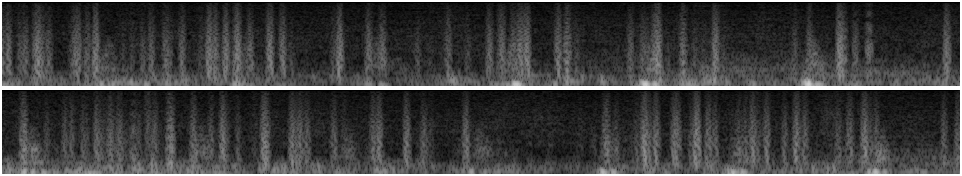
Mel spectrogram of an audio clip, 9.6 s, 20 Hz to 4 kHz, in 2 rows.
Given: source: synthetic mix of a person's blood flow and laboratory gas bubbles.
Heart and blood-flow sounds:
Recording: Doppler ultrasound of blood flow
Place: subclavian vein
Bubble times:
no bubbles
From the record:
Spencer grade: 0 (complete lack of bubble signals)

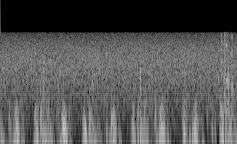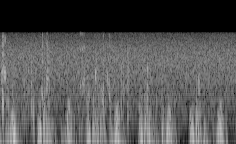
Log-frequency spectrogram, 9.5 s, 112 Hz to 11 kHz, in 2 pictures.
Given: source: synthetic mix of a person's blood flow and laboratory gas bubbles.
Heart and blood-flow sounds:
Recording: Doppler ultrasound of blood flow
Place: precordium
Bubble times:
4.12-4.70 s: bubbles
4.74-4.96 s: bubbles
5.36-5.71 s: bubbles
6.29-6.99 s: bubbles
From the record:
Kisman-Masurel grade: 221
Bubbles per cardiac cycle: several, 3 to 8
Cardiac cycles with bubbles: 10 to 50%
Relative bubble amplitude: barely perceptible (0.100 to 0.250)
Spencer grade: 2 (many but less than half of the cardiac periods contain bubble signals, singularly or in groups)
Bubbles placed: only in the low amplitude regions of the cardiac cycle

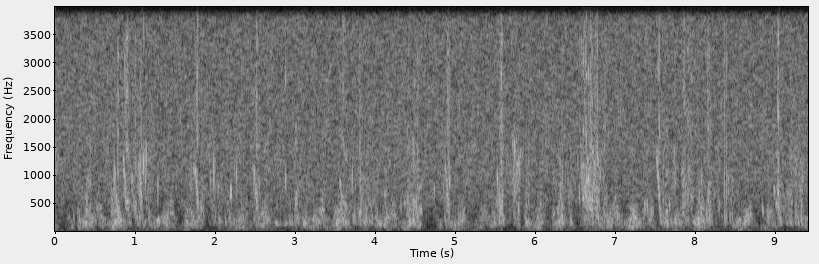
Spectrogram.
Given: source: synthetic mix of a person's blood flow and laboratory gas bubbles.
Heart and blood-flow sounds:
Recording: Doppler ultrasound of blood flow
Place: precordium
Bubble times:
0.00-0.06 s: bubbles
0.20-0.47 s: bubbles
0.62-1.32 s: bubbles
1.66-2.42 s: bubbles
2.48-3.31 s: bubbles
3.54-4.19 s: bubbles
4.29-4.63 s: bubbles
4.71-4.77 s: bubbles
4.83-4.99 s: bubbles
5.09-5.16 s: bubbles
5.43-5.99 s: bubbles
6.21-6.92 s: bubbles
7.33-8.00 s: bubbles
8.03-8.70 s: bubbles
8.81-9.42 s: bubbles
From the record:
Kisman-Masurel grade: 342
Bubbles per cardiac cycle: rolling drumbeat, 9 or more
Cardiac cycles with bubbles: 100%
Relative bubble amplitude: moderate (0.250 to 0.450)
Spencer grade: 3 (all of the cardiac periods contain showers or single bubble signals, but not dominating or overriding the cardiac motion signals)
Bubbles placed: anywhere in the cardiac cycle

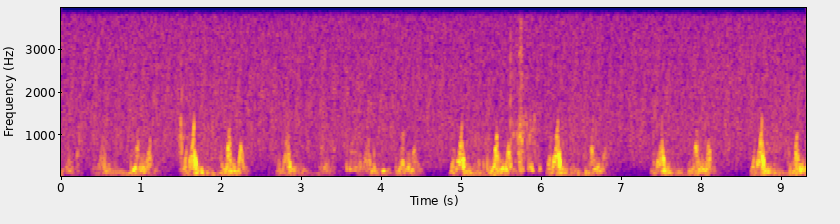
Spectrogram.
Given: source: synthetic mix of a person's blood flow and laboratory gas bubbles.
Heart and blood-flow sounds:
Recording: Doppler ultrasound of blood flow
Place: precordium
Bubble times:
0.18-0.24 s: bubbles
0.88-1.00 s: bubbles
1.02-1.16 s: bubbles
1.46-1.58 s: bubbles
3.54-3.97 s: bubbles
3.99-4.12 s: bubbles
4.24-4.35 s: bubbles
5.21-5.38 s: bubbles
5.59-6.02 s: bubbles
From the record:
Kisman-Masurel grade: 221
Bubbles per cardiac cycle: several, 3 to 8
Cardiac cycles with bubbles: 10 to 50%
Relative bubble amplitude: barely perceptible (0.100 to 0.250)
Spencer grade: 2 (many but less than half of the cardiac periods contain bubble signals, singularly or in groups)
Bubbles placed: only in the low amplitude regions of the cardiac cycle

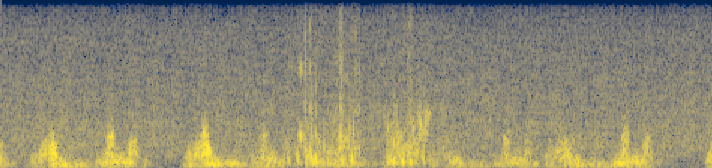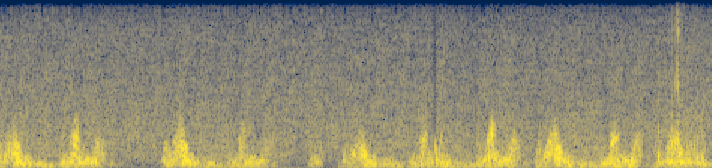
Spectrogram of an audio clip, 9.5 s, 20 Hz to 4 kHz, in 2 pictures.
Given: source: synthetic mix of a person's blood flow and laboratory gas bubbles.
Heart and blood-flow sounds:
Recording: Doppler ultrasound of blood flow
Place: precordium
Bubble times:
1.90-2.41 s: bubbles
2.54-2.90 s: bubbles
8.80-8.86 s: bubbles
9.10-9.46 s: bubbles
From the record:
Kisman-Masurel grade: 222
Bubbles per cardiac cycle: several, 3 to 8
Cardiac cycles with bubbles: 10 to 50%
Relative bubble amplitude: moderate (0.250 to 0.450)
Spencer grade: 2 (many but less than half of the cardiac periods contain bubble signals, singularly or in groups)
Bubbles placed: only in the low amplitude regions of the cardiac cycle

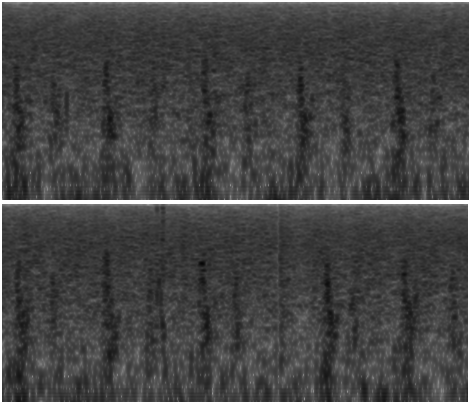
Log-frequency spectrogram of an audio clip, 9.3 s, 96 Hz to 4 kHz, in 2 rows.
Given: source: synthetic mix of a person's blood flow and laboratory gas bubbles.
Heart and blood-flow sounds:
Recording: Doppler ultrasound of blood flow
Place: precordium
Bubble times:
0.61-0.68 s: bubbles
3.38-3.50 s: bubbles
6.21-6.35 s: bubbles
From the record:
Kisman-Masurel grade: 122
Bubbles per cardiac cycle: 1 to 2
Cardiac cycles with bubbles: 10 to 50%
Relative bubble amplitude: moderate (0.250 to 0.450)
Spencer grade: 2 (many but less than half of the cardiac periods contain bubble signals, singularly or in groups)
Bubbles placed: anywhere in the cardiac cycle

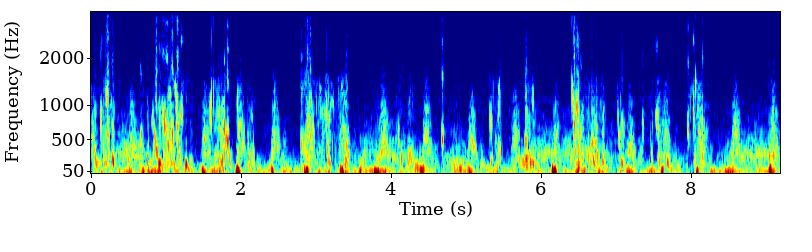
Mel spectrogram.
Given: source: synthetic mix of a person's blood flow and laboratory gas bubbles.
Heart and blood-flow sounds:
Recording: Doppler ultrasound of blood flow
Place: subclavian vein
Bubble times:
0.02-0.35 s: bubbles
0.65-0.68 s: bubbles
0.73-1.35 s: bubbles
1.53-1.89 s: bubbles
1.91-2.01 s: bubbles
2.07-2.19 s: bubbles
2.77-3.45 s: bubbles
4.05-4.17 s: bubbles
4.21-4.32 s: bubbles
4.63-4.73 s: bubbles
5.29-5.49 s: bubbles
5.63-5.98 s: bubbles
6.38-6.87 s: bubbles
7.00-7.14 s: bubbles
7.32-7.38 s: bubbles
7.42-7.49 s: bubbles
7.51-7.76 s: bubbles
7.92-8.24 s: bubbles
9.01-9.12 s: bubbles
From the record:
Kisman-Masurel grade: 242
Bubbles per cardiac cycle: several, 3 to 8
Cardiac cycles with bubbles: 100%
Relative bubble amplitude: moderate (0.250 to 0.450)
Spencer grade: 3 (all of the cardiac periods contain showers or single bubble signals, but not dominating or overriding the cardiac motion signals)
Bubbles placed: anywhere in the cardiac cycle

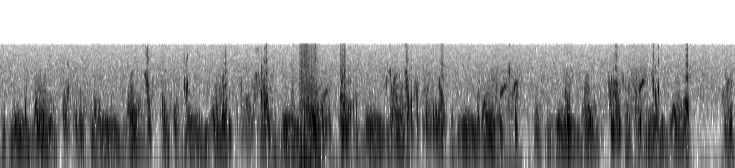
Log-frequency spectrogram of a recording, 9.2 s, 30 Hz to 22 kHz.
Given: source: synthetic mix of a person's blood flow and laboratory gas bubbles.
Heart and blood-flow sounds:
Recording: Doppler ultrasound of blood flow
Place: precordium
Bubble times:
0.28-0.37 s: bubbles
0.42-0.51 s: bubbles
0.78-1.02 s: bubbles
1.16-1.30 s: bubbles
1.79-1.93 s: bubbles
1.99-2.09 s: bubbles
2.16-2.38 s: bubbles
2.72-3.42 s: bubbles
3.62-3.67 s: bubbles
3.82-4.16 s: bubbles
4.22-4.47 s: bubbles
4.80-5.59 s: bubbles
5.95-6.02 s: bubbles
6.13-6.53 s: bubbles
7.04-7.17 s: bubbles
7.58-8.27 s: bubbles
8.52-8.65 s: bubbles
9.02-9.19 s: bubbles
From the record:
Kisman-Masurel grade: 243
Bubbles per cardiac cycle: several, 3 to 8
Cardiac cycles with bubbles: 100%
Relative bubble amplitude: loud (0.450 to 0.775)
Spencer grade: 3 (all of the cardiac periods contain showers or single bubble signals, but not dominating or overriding the cardiac motion signals)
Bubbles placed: anywhere in the cardiac cycle

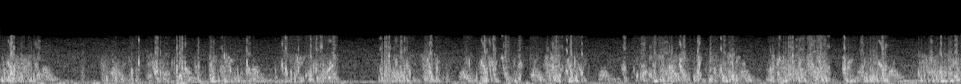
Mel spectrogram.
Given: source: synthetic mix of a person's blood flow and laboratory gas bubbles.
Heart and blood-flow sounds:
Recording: Doppler ultrasound of blood flow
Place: subclavian vein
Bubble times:
0.00-0.43 s: bubbles
0.99-2.06 s: bubbles
2.09-2.58 s: bubbles
2.73-3.41 s: bubbles
3.76-4.54 s: bubbles
4.62-5.25 s: bubbles
5.29-5.90 s: bubbles
6.20-7.55 s: bubbles
7.66-8.33 s: bubbles
8.42-8.95 s: bubbles
9.15-9.61 s: bubbles
From the record:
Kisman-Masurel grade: 444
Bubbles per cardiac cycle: continuous sound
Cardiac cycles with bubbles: 100%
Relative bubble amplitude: maximal (0.775 to 0.999)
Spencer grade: 4 (maximum detectable bubble signal sounding continuously throughout systole and diastole of every cardiac period, and overriding the amplitude of the normal cardiac signals)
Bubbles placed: anywhere in the cardiac cycle

